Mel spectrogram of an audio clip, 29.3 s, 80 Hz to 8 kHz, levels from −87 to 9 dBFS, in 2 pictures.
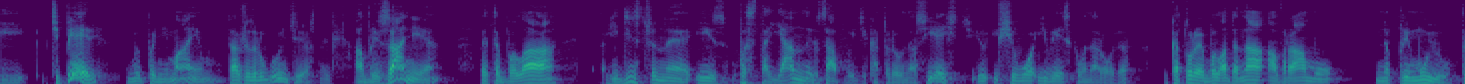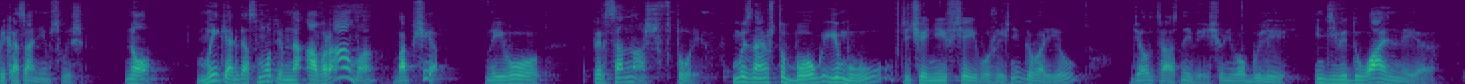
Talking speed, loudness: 120 wpm, -36 LUFS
